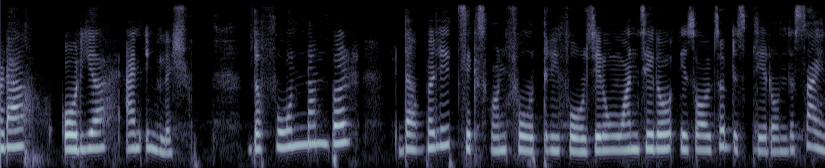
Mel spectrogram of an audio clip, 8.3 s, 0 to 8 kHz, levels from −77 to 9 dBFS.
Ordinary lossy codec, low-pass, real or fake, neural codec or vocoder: none; 7.2 kHz; fake; codec, 44.1 kHz, 3.4 kbps, Pupu-Codec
